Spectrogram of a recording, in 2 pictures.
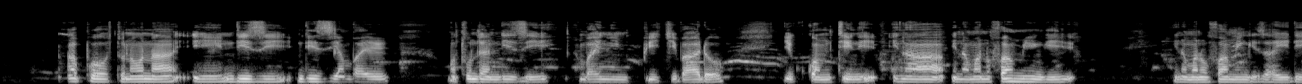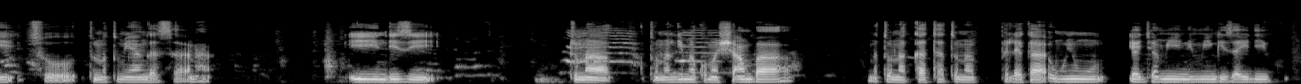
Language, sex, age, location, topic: Swahili, male, 18-24, Wajir, agriculture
